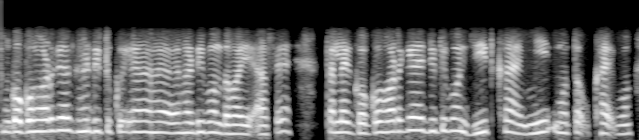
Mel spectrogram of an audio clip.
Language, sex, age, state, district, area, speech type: Santali, female, 45-60, West Bengal, Birbhum, rural, conversation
